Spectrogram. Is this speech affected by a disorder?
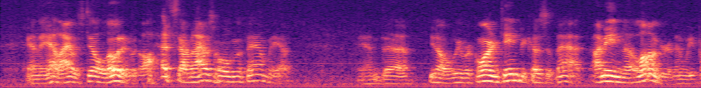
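No.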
